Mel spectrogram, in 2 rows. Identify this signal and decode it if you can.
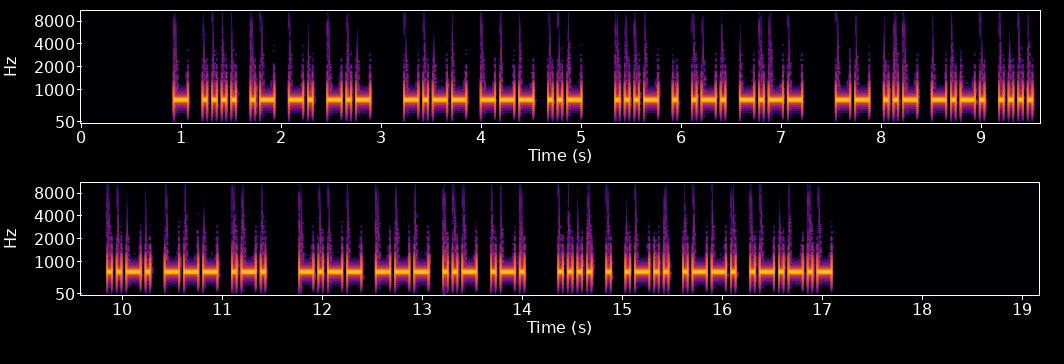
Morse code, heard as a keyed tone, about 25 wpm, 700 Hz. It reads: THANK YOU VERY MUCH FOR YOUR HELP.
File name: practice / 25wpm / Sentences with 4-Word Phrases - 25wpm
